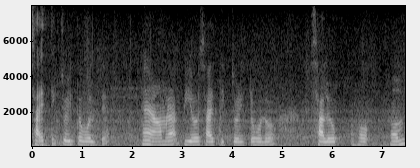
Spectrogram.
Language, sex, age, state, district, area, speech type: Bengali, female, 30-45, West Bengal, Kolkata, urban, spontaneous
